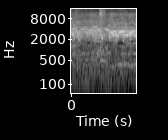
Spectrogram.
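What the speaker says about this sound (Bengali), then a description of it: "কাকু এগুলো কি মুরগি আছে?" Chickens clucking at a busy poultry market in Uluberia, Howrah, a steady crowded chorus of fowl calls that runs throughout with no pause.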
